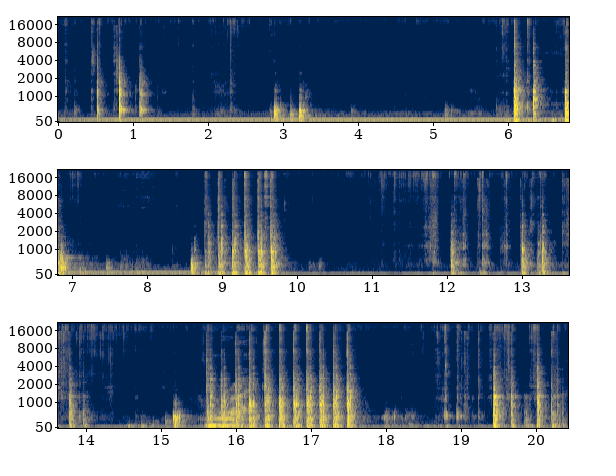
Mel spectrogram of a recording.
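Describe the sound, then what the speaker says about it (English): Brownie batter is scraped from a bowl with a utensil: irregular bursts of scraping and clinking against the bowl, some in quick rapid runs, separated by quiet pauses. "Try to get all that brownie batter out of there."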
